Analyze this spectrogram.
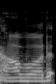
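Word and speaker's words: hour: तो यहाँ पे देख सकते हैं, यहाँ पे ऑनेस्ट है, ghost and hair and आवर, what and where. तो यहाँ पे वर्ड सारे अलग है बट द साइलेंट है।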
